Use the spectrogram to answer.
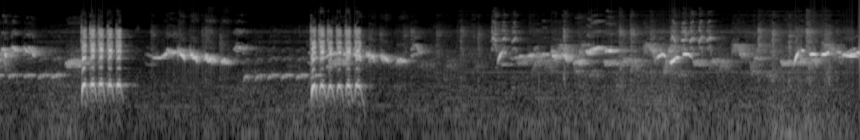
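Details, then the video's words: Song of a white-rumped shama from Cot Goh in Bireuen, Aceh province: sweet, gliding whistles and quick warbled notes, interrupted twice by loud harsh grating rattles, ending in a dense, rapid tumble of varied notes. "Murai Aceh"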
